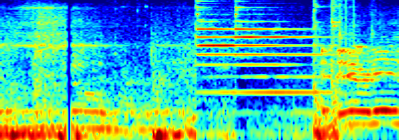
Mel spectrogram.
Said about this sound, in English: And there it is, the bell.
